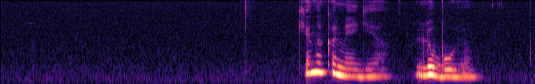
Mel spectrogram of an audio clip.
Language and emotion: Russian, neutral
